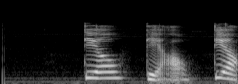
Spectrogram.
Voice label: "Diao", Chinese

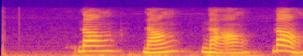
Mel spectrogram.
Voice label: "Nang", Chinese

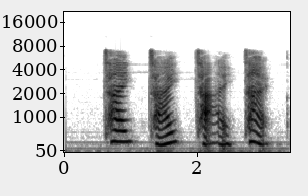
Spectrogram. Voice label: "Cai", Chinese

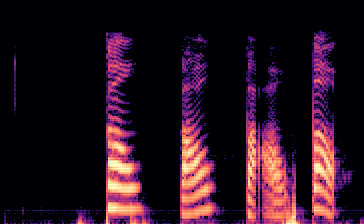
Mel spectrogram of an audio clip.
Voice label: "Bao", Chinese

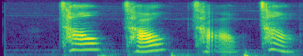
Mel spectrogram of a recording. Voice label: "Cao", Chinese

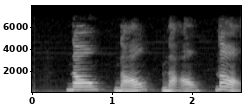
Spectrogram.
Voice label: "Nao", Chinese

